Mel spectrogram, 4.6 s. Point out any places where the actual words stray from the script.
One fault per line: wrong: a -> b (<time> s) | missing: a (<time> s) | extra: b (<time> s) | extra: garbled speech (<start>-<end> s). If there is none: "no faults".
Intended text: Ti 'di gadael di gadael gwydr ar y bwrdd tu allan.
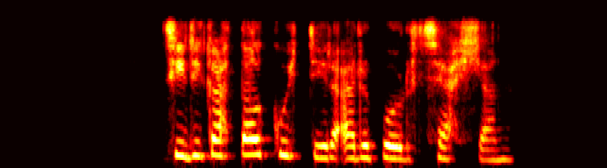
missing: di gadael (2.0 s)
